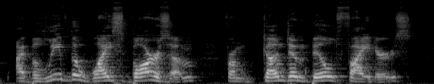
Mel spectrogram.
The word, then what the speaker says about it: Weiss: about this kit before i was saying um uh whis but it's weiss it could i could be wrong i believe the weiss barsom from gundam build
